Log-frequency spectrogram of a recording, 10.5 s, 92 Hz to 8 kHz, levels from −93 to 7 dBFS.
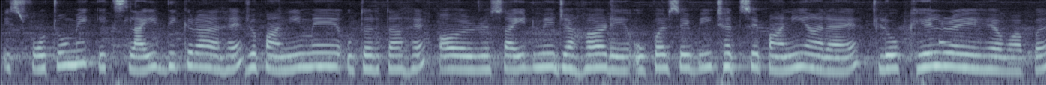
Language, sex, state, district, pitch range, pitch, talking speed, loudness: Marathi, female, Maharashtra, Pune, 215-240 Hz, 225 Hz, 190 wpm, -23 LUFS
